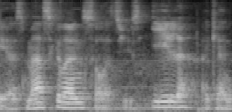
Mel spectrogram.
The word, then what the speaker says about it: ils: In this case, it's telling us that they is masculine, so let's use ils. Again, do not pronounce the S.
